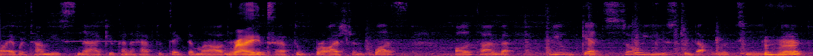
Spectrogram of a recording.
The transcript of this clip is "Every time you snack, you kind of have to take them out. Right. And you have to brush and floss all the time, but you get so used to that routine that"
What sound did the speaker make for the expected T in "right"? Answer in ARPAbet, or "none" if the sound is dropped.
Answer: none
